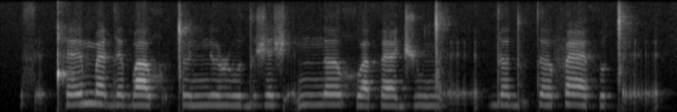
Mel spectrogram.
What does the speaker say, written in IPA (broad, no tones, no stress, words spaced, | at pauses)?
sɛ̰ǃʰɛ mædɛba χʷɛ̰ǀønːøɹʊ dʊʒɛʒɛ̰ nːɜ χʷaθæd͡ʒuŋ͡ǀɛ̰ | dɜdṵtɜfæ θʊǀɛ̰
